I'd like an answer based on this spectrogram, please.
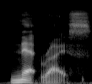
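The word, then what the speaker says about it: NTREIS: But if you want to sound like an insider, you pronounce it Net Rice. Net Rice. Like a snake's hiss at the end.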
